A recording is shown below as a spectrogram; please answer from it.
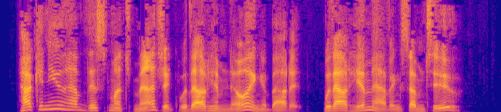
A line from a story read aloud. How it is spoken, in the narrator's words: he asked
